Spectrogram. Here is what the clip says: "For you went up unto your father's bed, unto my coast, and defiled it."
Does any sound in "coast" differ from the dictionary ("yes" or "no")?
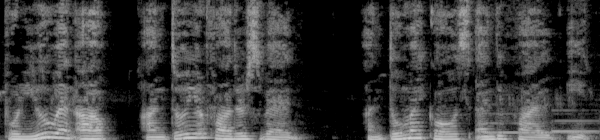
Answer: yes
